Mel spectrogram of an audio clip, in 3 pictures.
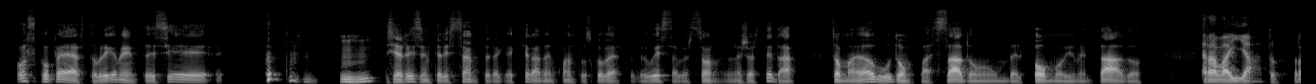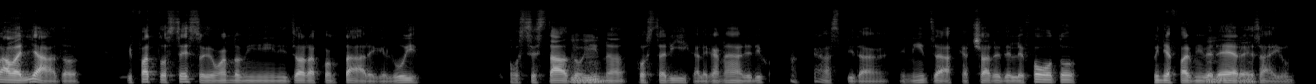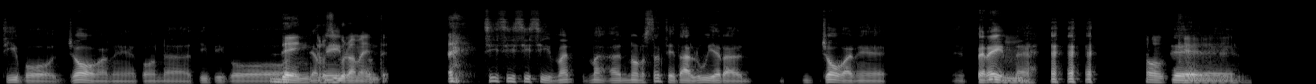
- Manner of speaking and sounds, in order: throat clearing; other background noise; other noise; chuckle; tapping; chuckle; chuckle
- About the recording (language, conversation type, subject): Italian, podcast, Mi racconti di una conversazione profonda che hai avuto con una persona del posto?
